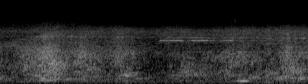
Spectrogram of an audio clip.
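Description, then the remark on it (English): A steady, broad roar of an airplane flying overhead, holding at a fairly even loudness for a few seconds with a faint high whine running through it and no one speaking. “And then, you know, it just in terms of, there goes another plane overhead.”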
